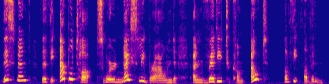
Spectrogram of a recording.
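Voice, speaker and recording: Taking her time with every phrase, a woman reads a picture book aloud to children in a slow, expressive storytelling style. Her voice is higher-pitched, soft, mellow and a little breathy, never sharp. She uses the animated, sing-song delivery of a librarian's story hour.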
